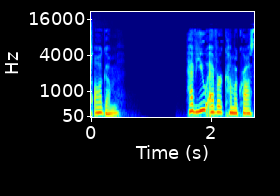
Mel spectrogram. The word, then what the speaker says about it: Ogham: The middle GH is generally silent or softly pronounced, so it does not sound like a hard G. You will find that the word is typically spoken as one syllable.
